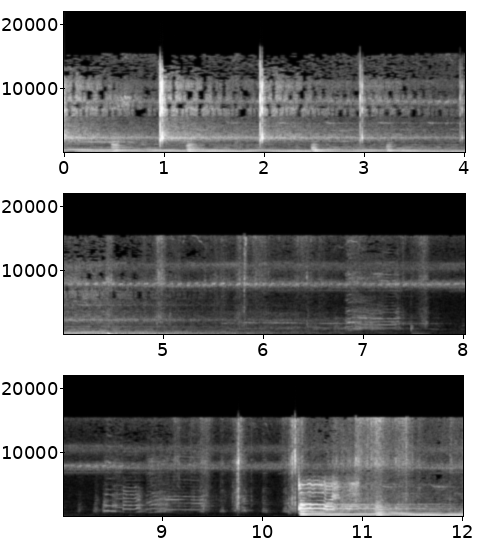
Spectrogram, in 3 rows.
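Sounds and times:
background music: 0.0 - 7.2, 10.4 - 12.0
chicken calls: 0.0 - 10.6
rooster crowing: 4.8 - 9.5.

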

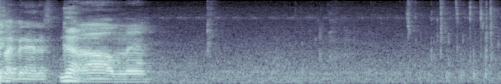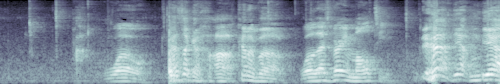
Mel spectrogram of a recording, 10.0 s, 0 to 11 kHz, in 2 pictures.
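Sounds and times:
sipping and swallowing: 4.0 - 6.0.

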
